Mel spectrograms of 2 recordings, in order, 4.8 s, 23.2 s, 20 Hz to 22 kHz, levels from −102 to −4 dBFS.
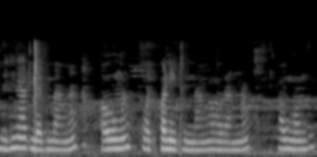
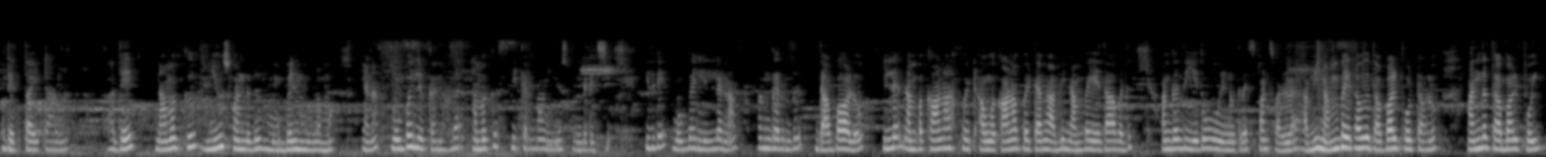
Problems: none marked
